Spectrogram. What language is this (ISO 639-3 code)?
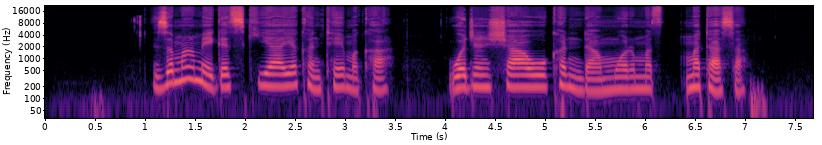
hau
